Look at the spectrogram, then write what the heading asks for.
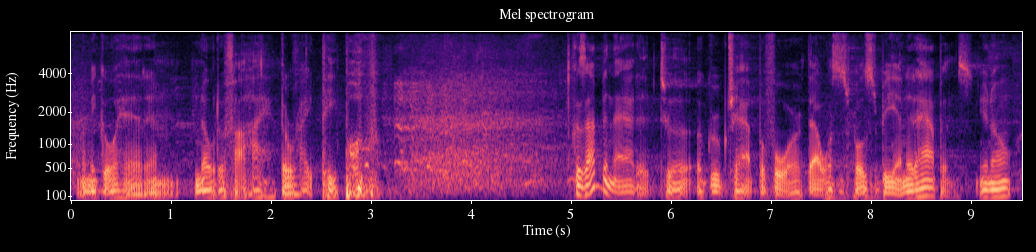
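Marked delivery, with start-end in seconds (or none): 3.0-4.7 soft airy chuckle; chuckling quietly at the joke; breathy laugh. Real, not acted. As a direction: laugh under your breath. Laughs at own story.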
